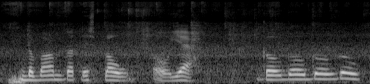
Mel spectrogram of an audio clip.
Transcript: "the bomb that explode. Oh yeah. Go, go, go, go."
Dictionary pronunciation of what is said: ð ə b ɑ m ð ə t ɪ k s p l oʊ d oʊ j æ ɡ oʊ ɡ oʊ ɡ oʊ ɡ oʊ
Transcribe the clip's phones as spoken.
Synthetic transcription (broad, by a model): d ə b ɑ m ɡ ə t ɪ s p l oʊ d oʊ j æ ɡ oʊ ɡ oʊ ɡ oʊ ɡ oʊ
